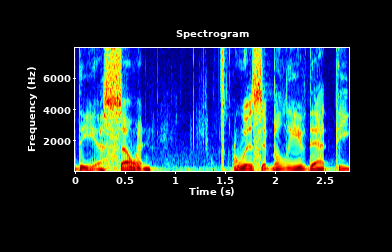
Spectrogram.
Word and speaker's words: Samhain: Yeah, the origins date back to ancient Celtic festival of Samhain, or Samhain, that's how you say it.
